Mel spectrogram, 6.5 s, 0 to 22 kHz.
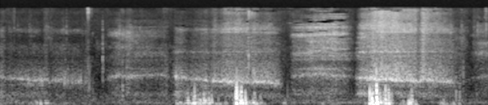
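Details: French bulldog Dylan, a one-year-old male, walking outdoors in fog for the first time in Jaywick in 2018. Two loud, rough snorting and wheezing breath bursts come a couple of seconds apart over a steady faint hum and quiet background.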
